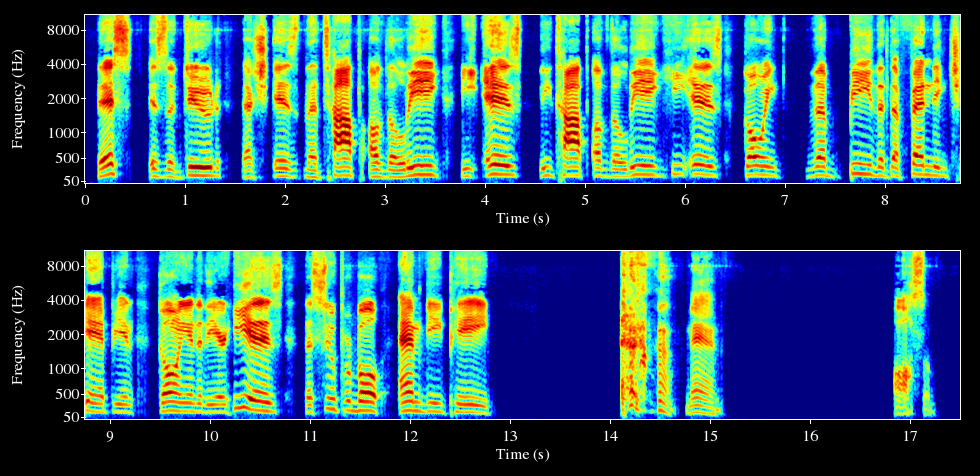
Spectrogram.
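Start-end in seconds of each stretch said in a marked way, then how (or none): 10.3-17.3 choked-up voice catching with emotion. A host praising the Super Bowl MVP on an episode, getting choked up. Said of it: "I'm getting choked up here".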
